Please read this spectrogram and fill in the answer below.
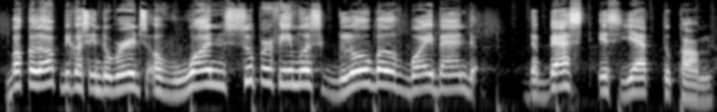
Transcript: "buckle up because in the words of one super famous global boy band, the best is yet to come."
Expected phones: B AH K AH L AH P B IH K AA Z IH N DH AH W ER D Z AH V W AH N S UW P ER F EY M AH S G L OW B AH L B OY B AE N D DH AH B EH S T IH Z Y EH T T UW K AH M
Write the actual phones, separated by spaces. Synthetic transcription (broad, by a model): B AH K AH L AH P B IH K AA S IH N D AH W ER D S AH V W AH N S UW P ER F EY M AH S G L OW B AH L B OY B AE N D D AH B EH S T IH S Y EH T T UW K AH M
